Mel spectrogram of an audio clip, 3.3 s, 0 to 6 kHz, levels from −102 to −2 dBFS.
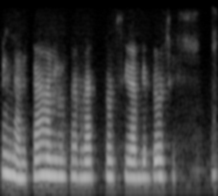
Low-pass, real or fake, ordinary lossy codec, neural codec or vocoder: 5.4 kHz; fake; none; autoencoder, 22.05 kHz, a latent of 192 numbers a frame, VITS, trained on one speaker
